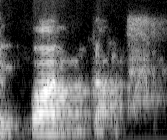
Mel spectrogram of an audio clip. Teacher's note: দয়ের সাথে মহাফলা যুক্ত হয়েছে, তাই এই দটা দেখো দুইবার উচ্চারণ হয়েছে।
